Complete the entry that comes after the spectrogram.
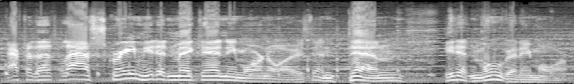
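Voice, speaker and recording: A man's voice: mid-range voice, lively intonation, unhurried, close to an everyday voice. A man playing a tough, wry private detective in an old-time radio play, both narrating and talking. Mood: grim. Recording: echoey hall stage recording, music behind.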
